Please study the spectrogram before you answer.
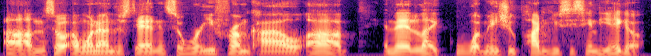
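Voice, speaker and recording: A man's voice: fairly low pitch, steady tone, brisk, a bit bright, no echo, studio quality. Slangy, upbeat male podcast host. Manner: hyped, slangy, calls guest "my boy" and "my brother". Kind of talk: casual podcast interview.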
